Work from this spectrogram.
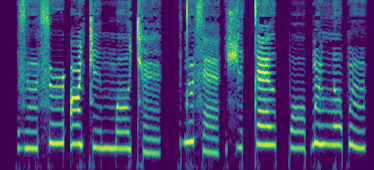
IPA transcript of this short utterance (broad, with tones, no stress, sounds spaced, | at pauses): z ə̃ː˧ s ə˞˦ ʔ ɑ̃˦ c ɪ˧ mː ʌː˧ cʰ ɛ̃˨ | d ə̃˦ s æ˨ | ç ɪ˧ tː æː˦ ə̯ pː ɔː˧ ɓ ə̃˦ lː ʌː˦ p ə̃ː˦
